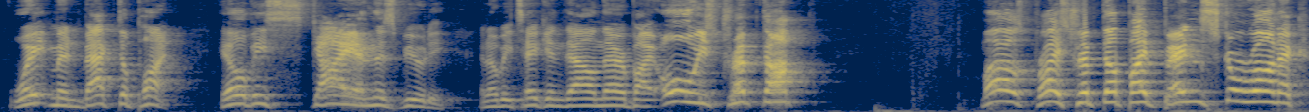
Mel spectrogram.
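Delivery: excited, loud football call; live play-by-play. Real, not acted. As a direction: call it as it happens, rising on the big moment. Calls a live punt return.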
